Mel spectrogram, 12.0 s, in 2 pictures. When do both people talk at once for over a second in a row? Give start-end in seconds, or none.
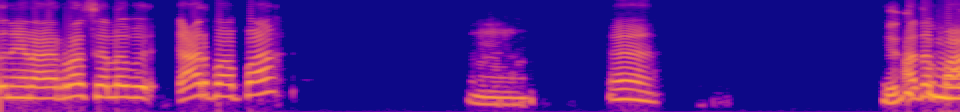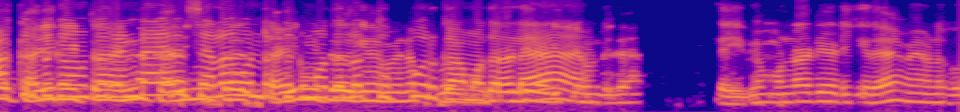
5.7-9.4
